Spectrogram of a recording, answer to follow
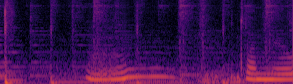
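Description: A woman's drawn-out hum, one pitched 'hmm' that dips, rises and falls again over most of a second, followed by a short spoken word.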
